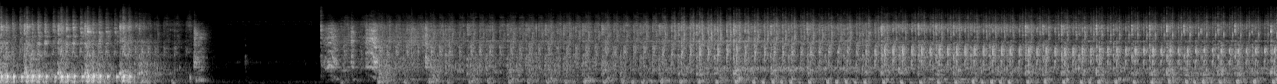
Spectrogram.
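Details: Jonway Xpressway 250cc scooter after first repairs, previously would not start at all; long crank that cuts out, pause, then a second try catches into a busy, uneven idle; still hard starting, cause unclear.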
